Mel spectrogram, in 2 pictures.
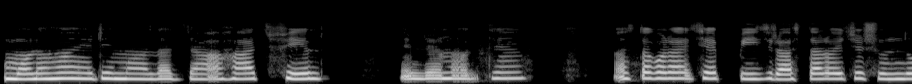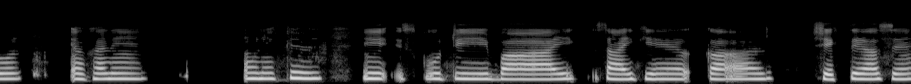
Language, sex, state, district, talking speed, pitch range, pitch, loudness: Bengali, female, West Bengal, Malda, 80 wpm, 245-275 Hz, 255 Hz, -16 LUFS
